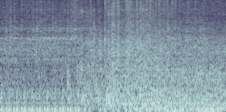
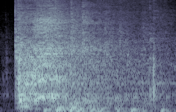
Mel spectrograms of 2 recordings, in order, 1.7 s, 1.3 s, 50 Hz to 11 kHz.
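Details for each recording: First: Cub Cadet Ultima ZT1 zero-turn with 50-inch fabricated deck and Kawasaki 23 hp twin: the V-twin runs steady, then a broad rushing swell as the PTO lever is pulled and the blades spin up. The engine holds speed fine, normal. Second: Cub Cadet Ultima ZT1 50 zero-turn with Kawasaki twin-cylinder engine, 142.8 hours, 12.7 V battery: engine catches sharply, runs a brief uneven burst, then dies within a second; stall after start from too much choke, it needed little.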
